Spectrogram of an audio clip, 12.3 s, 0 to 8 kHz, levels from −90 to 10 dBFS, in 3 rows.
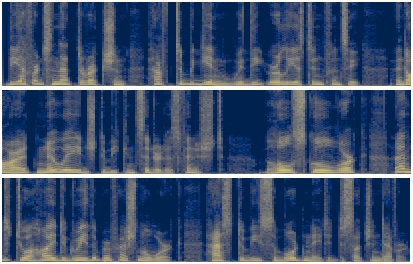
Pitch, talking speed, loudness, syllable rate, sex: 165 Hz, 200 wpm, -20 LUFS, 6.2 syllables/s, male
